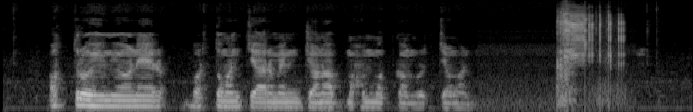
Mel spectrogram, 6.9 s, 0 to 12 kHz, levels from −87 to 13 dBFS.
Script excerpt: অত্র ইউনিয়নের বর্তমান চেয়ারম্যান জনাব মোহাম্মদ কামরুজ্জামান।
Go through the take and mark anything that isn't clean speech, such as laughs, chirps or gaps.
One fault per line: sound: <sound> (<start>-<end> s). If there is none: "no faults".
sound: squeak (5.6-6.3 s)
